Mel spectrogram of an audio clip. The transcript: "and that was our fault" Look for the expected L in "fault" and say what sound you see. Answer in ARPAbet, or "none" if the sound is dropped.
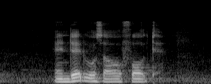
L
